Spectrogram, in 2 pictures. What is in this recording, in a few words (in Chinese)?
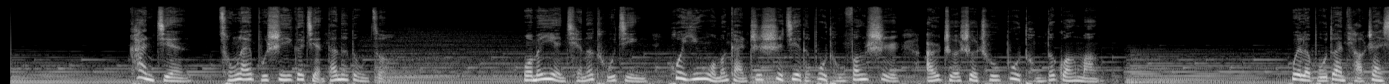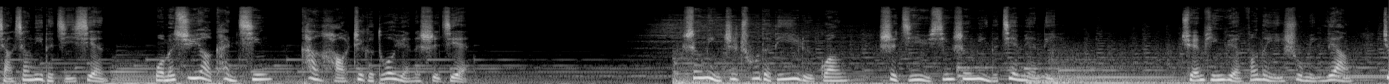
大气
